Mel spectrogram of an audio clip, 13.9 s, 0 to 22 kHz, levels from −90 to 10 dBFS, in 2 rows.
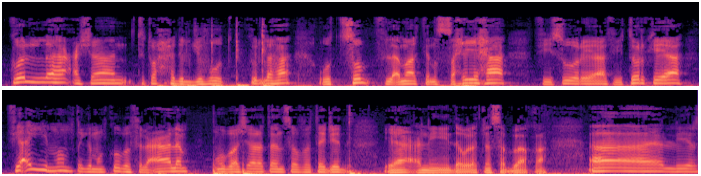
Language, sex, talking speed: Arabic, male, 110 wpm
